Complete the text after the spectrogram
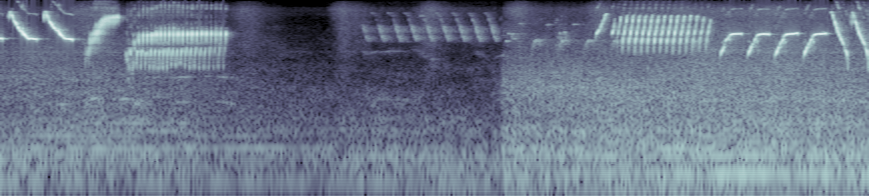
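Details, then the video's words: A Belgian canary sings for young canaries to learn: falling swoops and a buzzy pulsed roll, a near-silent pause, then a faint trill returning to a loud buzzy roll and clear rising whistles. "Canary Teacher For Your Preschool Canary!! Belgian Canary Singing"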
